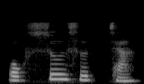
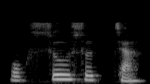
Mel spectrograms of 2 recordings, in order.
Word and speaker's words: 옥수수차: Il se prononce en réalité comme 옥수수차. 옥수수차.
